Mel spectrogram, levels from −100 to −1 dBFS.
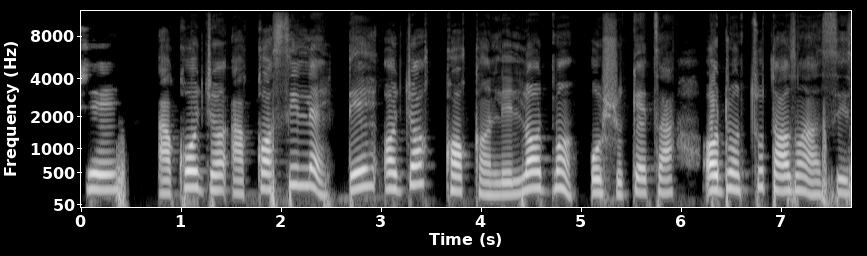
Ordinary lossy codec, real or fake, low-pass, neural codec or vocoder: none; real; none; none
